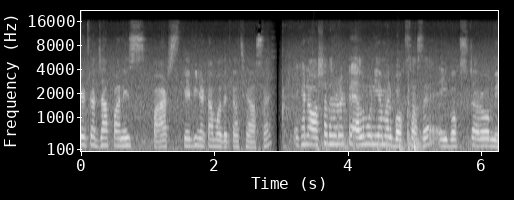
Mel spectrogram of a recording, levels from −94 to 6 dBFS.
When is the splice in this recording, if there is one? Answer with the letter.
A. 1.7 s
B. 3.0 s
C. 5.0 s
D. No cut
B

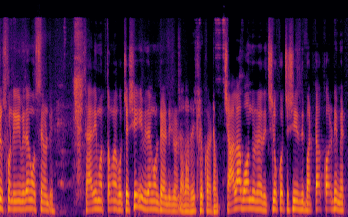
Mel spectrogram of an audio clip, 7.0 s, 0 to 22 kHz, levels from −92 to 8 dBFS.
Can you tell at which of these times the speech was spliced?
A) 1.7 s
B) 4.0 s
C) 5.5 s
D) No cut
A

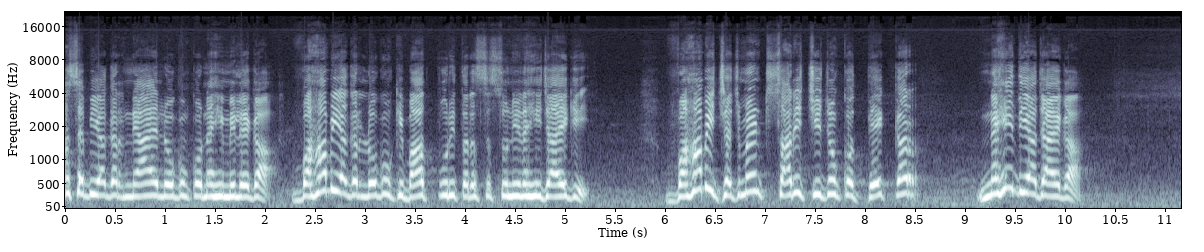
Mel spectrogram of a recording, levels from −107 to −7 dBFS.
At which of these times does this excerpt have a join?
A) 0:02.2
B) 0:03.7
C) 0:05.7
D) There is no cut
A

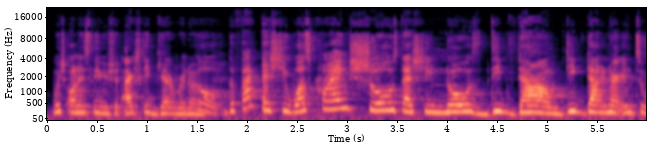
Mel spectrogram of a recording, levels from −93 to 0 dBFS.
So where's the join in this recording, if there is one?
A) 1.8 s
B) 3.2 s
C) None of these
A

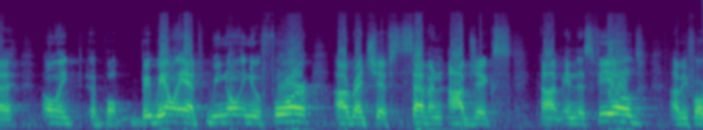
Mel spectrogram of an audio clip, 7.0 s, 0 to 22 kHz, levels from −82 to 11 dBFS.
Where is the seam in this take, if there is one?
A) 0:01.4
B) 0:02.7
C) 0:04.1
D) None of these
D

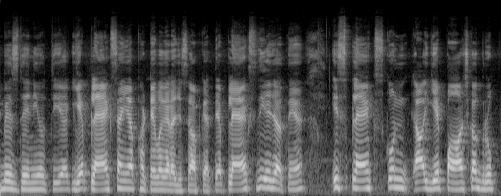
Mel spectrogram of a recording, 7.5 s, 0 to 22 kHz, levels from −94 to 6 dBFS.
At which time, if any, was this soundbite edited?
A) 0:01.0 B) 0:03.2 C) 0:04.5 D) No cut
A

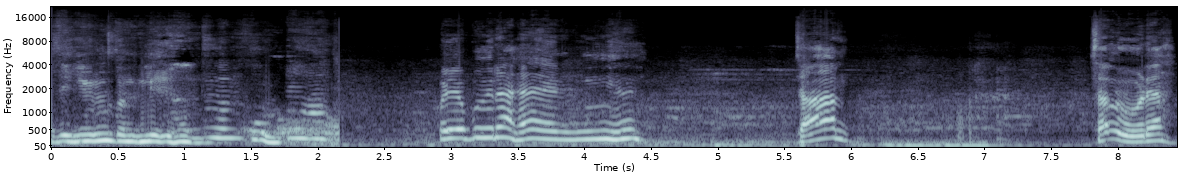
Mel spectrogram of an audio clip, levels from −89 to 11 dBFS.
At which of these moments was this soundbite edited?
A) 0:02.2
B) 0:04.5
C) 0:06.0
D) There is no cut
A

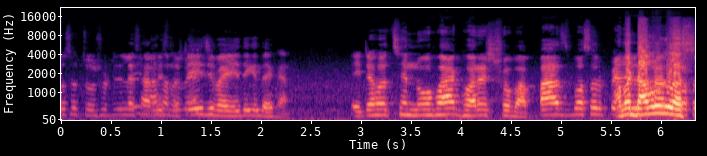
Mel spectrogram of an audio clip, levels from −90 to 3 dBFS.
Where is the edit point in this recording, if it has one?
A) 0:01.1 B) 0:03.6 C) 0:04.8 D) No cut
A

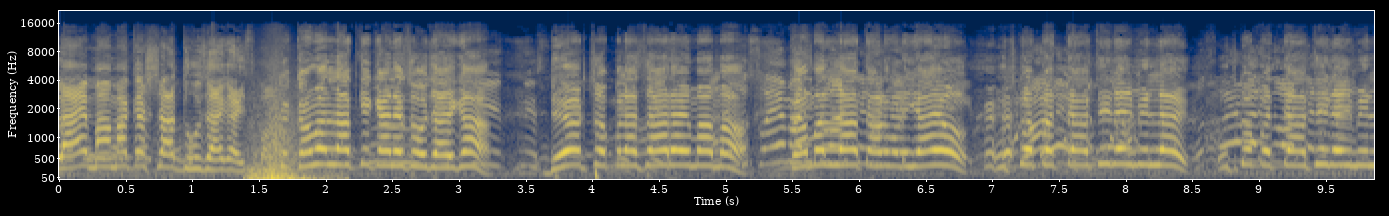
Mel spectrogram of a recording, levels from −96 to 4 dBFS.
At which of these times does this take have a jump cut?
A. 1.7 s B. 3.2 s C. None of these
A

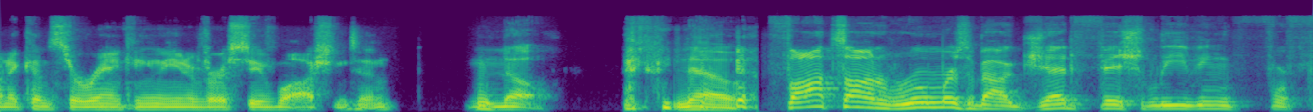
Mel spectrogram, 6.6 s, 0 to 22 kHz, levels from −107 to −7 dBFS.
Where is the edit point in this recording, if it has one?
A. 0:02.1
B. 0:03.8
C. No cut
B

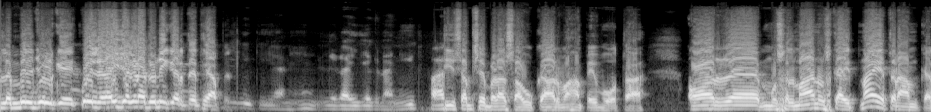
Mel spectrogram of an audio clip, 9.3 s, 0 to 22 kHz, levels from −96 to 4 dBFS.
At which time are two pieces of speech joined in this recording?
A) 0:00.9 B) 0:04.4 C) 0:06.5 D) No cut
B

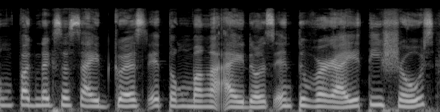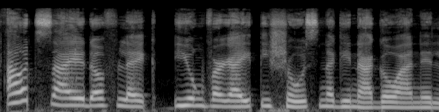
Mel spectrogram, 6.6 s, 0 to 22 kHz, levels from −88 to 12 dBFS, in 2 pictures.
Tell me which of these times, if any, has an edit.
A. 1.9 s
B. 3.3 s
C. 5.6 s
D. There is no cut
B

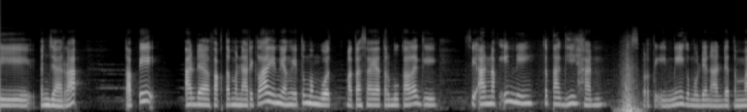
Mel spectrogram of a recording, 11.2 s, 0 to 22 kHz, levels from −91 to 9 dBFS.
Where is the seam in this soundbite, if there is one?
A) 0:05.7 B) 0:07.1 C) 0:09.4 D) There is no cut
C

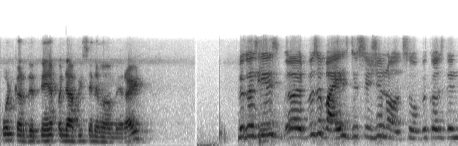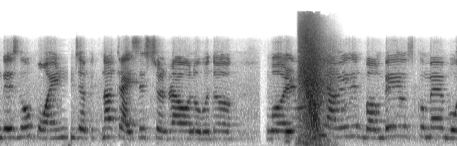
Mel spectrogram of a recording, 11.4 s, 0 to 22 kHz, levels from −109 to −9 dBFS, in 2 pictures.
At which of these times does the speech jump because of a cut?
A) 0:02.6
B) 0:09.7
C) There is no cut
B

